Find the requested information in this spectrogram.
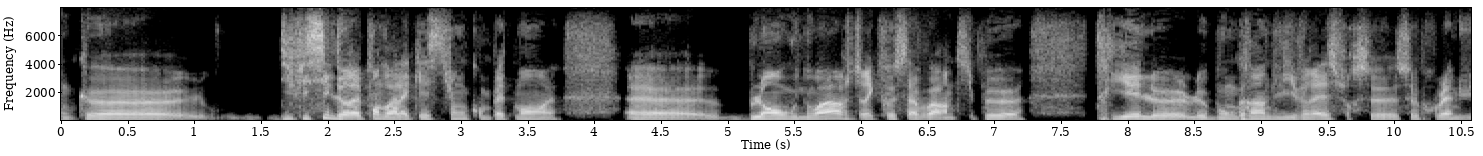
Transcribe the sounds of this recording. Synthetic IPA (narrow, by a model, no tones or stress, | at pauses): ɔ̃kø | d̪ifisild̪əʁepɔ̃d̪ʁalakʲɛst̪jɔ̃kɔ̃plɛt̪mɑ̃øø | blɑ̃unwaːʁʒəd̪iʁɛkilfosavwaʁɛ̃pət̪ʰipøt̪χielələbɔ̃ɡʁɛ̃d̪əlivʁɛsyʁsəsəpχɔblɛmd̪y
